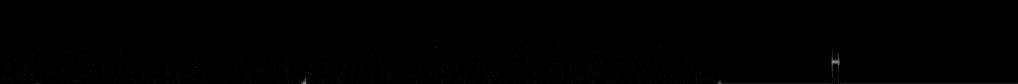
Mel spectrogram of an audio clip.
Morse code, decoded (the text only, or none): none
